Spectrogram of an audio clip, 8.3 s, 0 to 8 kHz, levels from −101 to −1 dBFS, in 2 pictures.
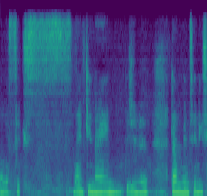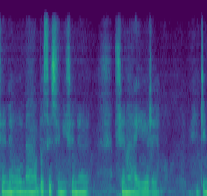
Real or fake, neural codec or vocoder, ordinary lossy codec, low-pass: fake; codec, 44.1 kHz, 2.6 kbps, DAC; none; 7.2 kHz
